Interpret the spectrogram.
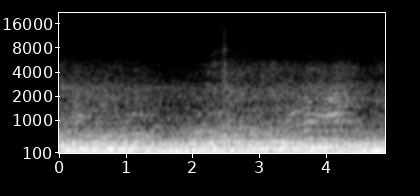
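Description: Several wreck-race cars' engines running and revving together, making a loud, steady drone whose pitches rise and fall.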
